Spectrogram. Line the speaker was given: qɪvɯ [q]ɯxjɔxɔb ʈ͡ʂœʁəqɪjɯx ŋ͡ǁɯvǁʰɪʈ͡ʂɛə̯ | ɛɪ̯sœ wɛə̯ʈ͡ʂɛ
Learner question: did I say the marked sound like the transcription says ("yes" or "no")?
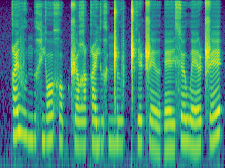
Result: no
